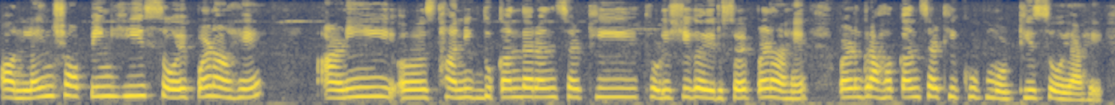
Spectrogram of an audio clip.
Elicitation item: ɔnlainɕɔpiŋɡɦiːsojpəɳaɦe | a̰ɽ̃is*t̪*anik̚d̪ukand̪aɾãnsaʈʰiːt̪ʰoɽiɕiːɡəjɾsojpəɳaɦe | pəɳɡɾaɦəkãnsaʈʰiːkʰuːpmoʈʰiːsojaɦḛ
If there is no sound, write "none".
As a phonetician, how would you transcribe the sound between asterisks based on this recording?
t̪ʰ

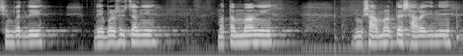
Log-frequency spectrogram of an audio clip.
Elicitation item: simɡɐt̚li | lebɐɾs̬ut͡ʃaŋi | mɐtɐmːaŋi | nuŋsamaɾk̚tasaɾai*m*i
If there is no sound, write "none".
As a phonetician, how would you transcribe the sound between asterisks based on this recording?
n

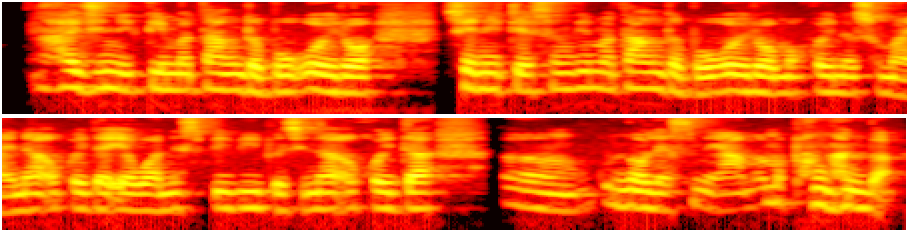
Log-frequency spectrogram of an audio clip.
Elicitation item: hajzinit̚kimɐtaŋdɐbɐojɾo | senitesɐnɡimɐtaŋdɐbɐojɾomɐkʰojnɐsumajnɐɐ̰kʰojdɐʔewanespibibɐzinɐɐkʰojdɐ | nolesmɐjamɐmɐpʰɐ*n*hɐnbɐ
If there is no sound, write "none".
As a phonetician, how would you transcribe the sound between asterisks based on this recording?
ŋ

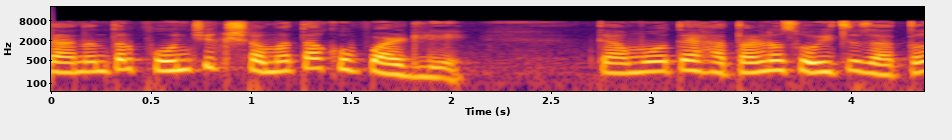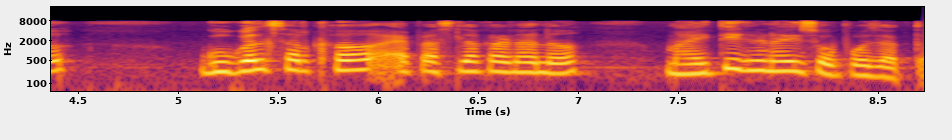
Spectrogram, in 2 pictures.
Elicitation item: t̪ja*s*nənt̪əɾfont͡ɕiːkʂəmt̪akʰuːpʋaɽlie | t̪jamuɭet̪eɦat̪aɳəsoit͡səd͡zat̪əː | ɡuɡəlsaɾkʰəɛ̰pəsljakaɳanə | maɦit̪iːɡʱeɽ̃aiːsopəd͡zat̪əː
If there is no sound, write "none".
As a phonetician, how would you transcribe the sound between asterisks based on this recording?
none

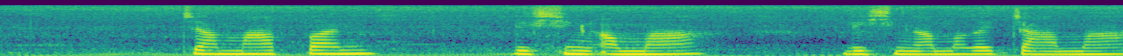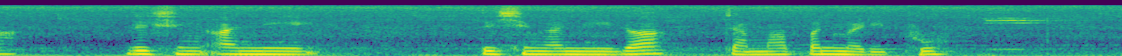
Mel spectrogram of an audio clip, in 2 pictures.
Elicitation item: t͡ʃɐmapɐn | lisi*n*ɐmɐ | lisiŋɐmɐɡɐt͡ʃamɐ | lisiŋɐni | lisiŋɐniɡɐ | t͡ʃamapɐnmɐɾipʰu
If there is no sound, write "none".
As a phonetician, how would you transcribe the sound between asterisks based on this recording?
ŋ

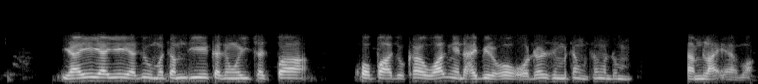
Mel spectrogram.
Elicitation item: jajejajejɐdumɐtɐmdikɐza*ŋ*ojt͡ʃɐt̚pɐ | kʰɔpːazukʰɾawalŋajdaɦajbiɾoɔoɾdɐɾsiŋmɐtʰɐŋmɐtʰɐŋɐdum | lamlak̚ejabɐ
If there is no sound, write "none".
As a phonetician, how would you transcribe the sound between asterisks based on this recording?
ŋ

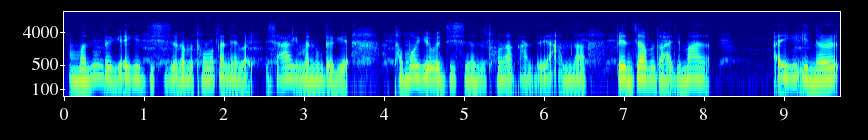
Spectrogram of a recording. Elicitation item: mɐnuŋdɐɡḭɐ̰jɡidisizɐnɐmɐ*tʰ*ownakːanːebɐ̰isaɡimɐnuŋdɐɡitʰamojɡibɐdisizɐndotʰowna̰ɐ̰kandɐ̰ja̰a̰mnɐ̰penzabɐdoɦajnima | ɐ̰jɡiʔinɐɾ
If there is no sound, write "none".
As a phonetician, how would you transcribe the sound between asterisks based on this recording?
tʰ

